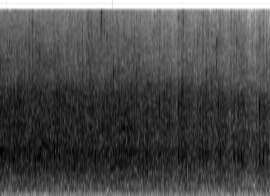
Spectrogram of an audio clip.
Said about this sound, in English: Give the Lord a clap offering in his house. I know you want to. Oh, thank God for Jesus.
